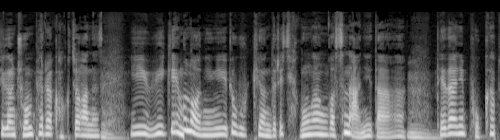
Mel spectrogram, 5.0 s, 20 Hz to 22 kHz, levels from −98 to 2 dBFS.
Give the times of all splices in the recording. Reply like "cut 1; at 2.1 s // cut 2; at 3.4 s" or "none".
cut 1; at 1.0 s // cut 2; at 1.8 s // cut 3; at 2.3 s

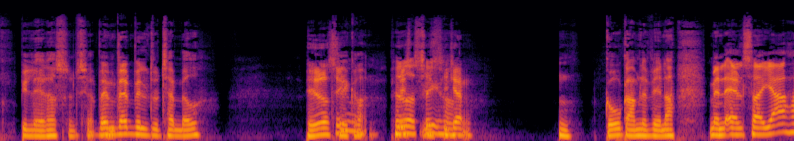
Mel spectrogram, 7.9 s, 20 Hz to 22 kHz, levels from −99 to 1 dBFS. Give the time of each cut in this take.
cut 1; at 3.8 s // cut 2; at 6.0 s

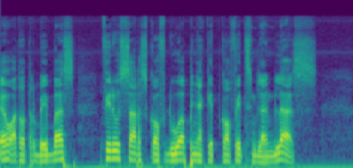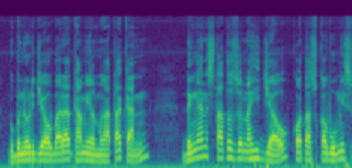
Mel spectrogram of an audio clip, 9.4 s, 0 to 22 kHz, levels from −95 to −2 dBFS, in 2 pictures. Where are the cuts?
cut 1; at 1.4 s // cut 2; at 5.7 s

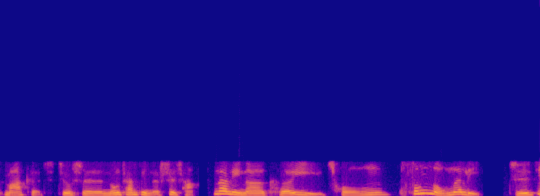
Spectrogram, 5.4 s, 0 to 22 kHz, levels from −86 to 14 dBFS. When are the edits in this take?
cut 1; at 2.0 s

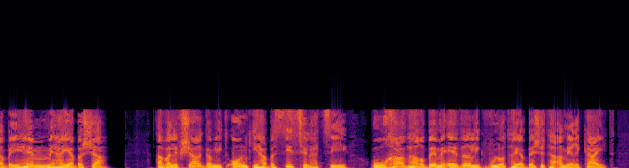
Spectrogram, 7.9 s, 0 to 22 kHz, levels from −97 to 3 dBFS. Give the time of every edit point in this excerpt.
none

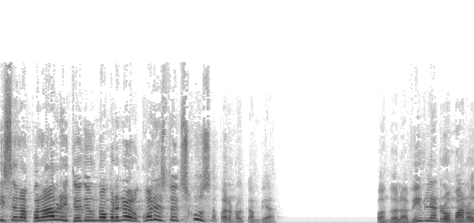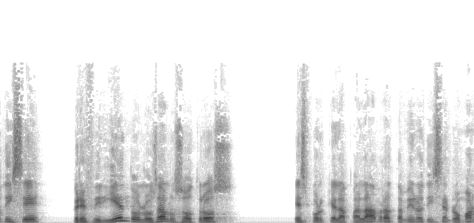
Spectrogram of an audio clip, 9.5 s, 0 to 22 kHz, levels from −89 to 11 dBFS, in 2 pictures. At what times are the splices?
cut 1; at 6.3 s

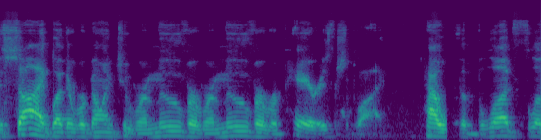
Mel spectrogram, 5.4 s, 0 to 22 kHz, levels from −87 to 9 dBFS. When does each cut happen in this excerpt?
cut 1; at 2.0 s // cut 2; at 3.3 s // cut 3; at 4.5 s

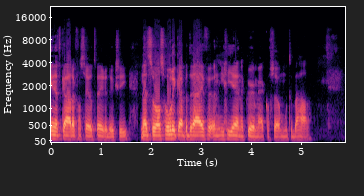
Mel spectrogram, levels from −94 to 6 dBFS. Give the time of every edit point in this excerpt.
cut 1; at 1.7 s

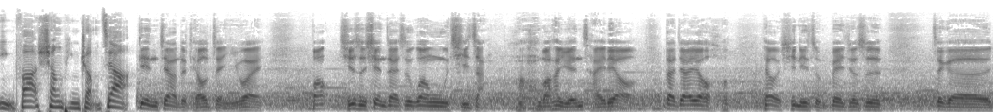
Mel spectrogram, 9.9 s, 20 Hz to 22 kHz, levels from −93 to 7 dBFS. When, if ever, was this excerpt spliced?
cut 1; at 6.6 s

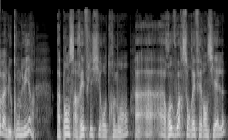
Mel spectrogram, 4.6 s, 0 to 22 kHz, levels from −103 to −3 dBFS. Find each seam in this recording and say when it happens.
cut 1; at 1.5 s // cut 2; at 2.7 s

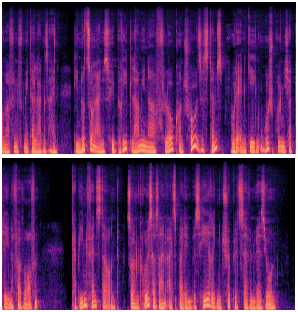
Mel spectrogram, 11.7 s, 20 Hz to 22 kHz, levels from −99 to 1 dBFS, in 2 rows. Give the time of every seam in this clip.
cut 1; at 8.3 s

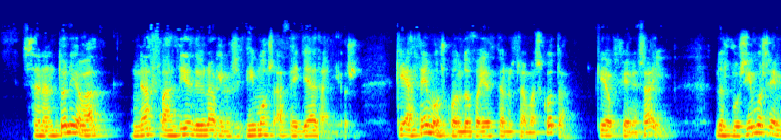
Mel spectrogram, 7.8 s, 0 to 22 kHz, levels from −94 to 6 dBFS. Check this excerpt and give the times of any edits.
cut 1; at 1.6 s // cut 2; at 2.2 s // cut 3; at 3.2 s

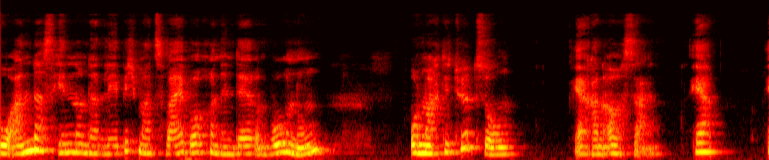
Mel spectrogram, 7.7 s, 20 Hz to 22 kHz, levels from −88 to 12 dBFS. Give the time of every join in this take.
none

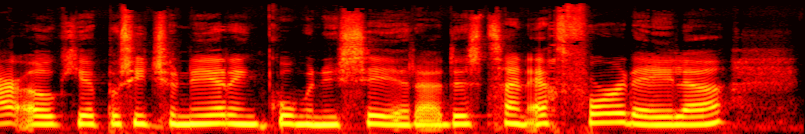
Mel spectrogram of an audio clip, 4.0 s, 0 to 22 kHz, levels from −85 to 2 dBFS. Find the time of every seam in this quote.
cut 1; at 1.4 s // cut 2; at 2.4 s

